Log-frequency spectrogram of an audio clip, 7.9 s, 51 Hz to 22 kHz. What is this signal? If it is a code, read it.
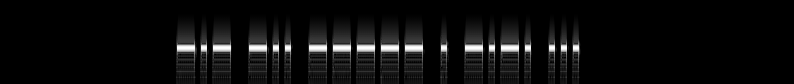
Morse code, heard as a keyed tone, about 20 wpm, 700 Hz. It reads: KD0ECS
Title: USA Call Signs - 6 Characters - Repeated 3x - 20wpm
